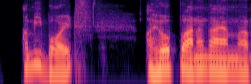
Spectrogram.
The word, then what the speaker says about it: Amoeboids: swanan is the ceo of a company called ami boyds i hope anand i am pronouncing the name correctly that's right it's called amy boyds perfect perfect so uh anand before we start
